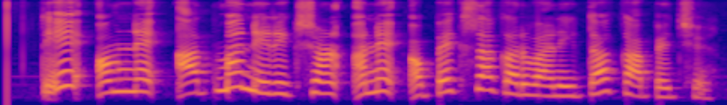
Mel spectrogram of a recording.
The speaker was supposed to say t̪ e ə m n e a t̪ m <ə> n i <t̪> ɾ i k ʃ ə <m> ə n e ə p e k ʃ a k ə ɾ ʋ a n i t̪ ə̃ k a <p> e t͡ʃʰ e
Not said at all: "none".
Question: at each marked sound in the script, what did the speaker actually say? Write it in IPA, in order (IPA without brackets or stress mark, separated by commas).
a, none, ɳ, p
